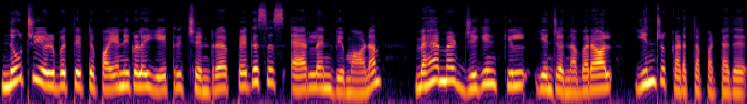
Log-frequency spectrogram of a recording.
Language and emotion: Tamil, neutral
